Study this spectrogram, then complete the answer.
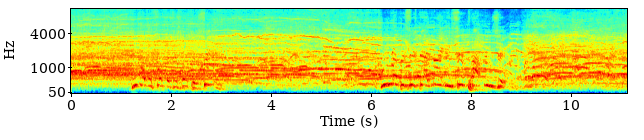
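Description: A large crowd cheers and sings along in an echoing hall.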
